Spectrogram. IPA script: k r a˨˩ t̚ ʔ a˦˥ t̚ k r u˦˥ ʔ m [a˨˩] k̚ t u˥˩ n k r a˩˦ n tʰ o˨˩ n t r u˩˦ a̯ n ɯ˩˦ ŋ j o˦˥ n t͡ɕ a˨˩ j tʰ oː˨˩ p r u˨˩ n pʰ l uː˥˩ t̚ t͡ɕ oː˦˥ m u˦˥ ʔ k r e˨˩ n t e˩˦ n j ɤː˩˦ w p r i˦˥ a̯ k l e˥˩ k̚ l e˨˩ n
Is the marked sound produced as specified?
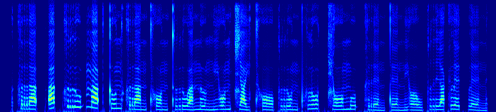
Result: no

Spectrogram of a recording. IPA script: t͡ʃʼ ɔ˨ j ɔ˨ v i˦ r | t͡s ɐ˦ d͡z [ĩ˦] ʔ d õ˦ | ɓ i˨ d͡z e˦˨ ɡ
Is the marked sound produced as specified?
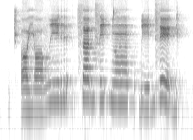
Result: no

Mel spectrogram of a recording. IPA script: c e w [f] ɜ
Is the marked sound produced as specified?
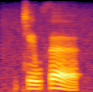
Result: no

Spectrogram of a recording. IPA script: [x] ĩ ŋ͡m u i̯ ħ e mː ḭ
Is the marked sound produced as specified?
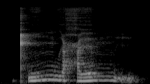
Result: no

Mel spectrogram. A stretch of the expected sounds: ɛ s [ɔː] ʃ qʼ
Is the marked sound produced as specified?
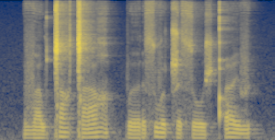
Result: no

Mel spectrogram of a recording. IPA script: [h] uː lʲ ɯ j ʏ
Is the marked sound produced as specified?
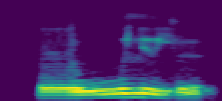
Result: no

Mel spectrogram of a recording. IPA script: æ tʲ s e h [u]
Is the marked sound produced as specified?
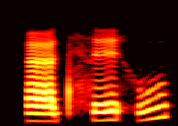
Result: yes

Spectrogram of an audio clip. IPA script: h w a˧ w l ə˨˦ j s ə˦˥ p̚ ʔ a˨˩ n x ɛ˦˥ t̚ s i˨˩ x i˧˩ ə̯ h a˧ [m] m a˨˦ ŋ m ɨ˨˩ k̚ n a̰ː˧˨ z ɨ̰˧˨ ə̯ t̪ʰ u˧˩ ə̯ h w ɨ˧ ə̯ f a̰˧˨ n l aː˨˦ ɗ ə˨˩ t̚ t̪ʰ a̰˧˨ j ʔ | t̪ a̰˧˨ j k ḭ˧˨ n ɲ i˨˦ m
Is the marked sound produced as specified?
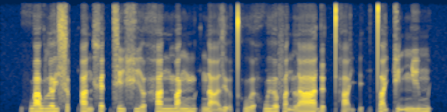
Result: no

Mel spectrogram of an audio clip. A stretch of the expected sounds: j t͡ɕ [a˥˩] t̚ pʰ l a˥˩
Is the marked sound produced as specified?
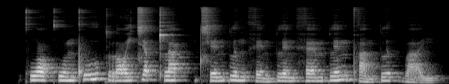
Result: yes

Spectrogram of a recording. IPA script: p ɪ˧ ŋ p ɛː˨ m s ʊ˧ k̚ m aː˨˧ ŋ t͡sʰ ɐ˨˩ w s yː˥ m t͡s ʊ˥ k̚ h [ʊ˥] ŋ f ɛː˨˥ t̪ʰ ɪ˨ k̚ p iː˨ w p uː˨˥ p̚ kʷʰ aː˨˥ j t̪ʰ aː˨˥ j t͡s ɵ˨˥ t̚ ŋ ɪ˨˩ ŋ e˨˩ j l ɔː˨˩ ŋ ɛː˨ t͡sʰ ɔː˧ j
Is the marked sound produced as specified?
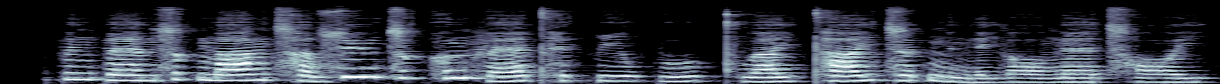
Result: yes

